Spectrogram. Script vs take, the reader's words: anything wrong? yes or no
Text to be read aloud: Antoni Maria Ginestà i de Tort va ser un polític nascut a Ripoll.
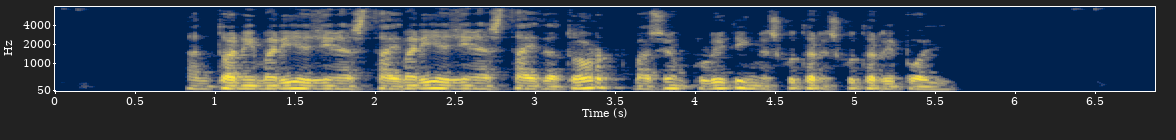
yes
